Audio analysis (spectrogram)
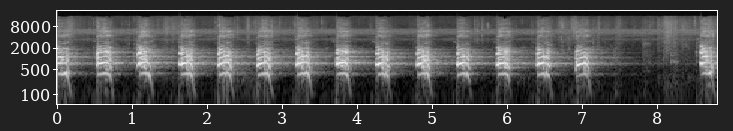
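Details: Coonhound named Bandit barking at a raccoon treed in a little tree while coon hunting; loud harmonic chop barks repeated steadily about twice a second, thirteen in a row, a brief pause, then one more bark.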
